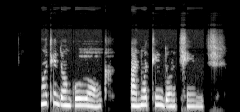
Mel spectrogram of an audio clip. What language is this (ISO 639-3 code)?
pcm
